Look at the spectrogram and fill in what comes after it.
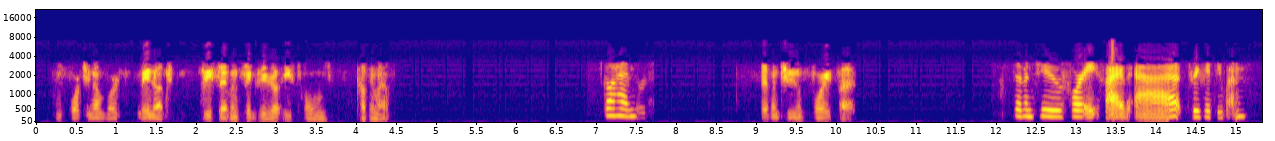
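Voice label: Mesa Police Department, scanner audio trunk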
